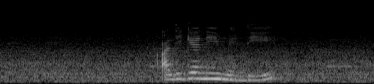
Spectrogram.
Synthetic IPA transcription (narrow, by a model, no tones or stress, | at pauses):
ɐ̰liɡɐnimeɳɖi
